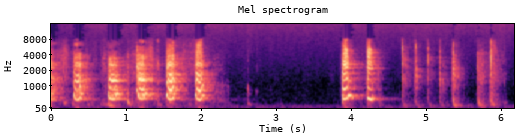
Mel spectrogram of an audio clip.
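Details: Short, punchy sea lion barks from a beach recording: five rough honks about every half second, a silent gap, then a second run of quicker, clipped barks fading toward the end.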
